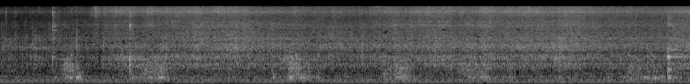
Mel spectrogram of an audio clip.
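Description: Okra and potatoes fry in a pan with chili powder, sugar and green chilies, giving a steady sizzle and hiss while a spoon scrapes and stirs now and then.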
